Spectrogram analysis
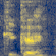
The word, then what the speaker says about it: Kike: Does he pronounce his name Kike? Right, like Enrique.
